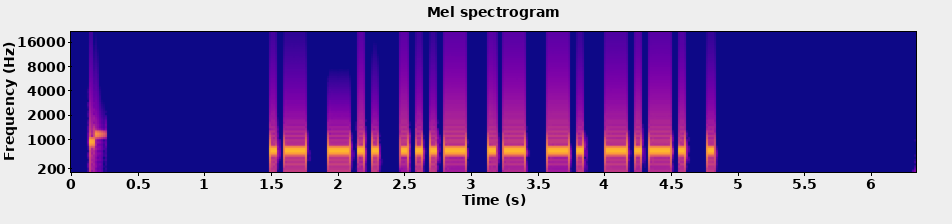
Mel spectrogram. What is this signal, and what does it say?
Morse code, heard as a keyed tone, about 21 wpm, 700 Hz. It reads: ADVANCE
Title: Seven Letter Words - 22wpm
